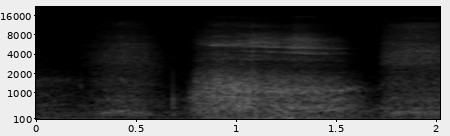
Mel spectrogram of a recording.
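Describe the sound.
A voice imitates a deep breath with breathy rushes of air and no words: a softer intake, then a louder, longer hissing breath, then a shorter one.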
